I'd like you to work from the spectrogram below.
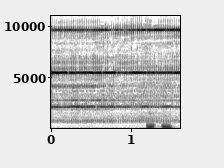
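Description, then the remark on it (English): A shrill, buzzy phone alarm tone rings steadily like an old-fashioned telephone bell, loud, with a couple of brief low voice bursts near the end. “That's the one you should be using for your alarm, by the way. That's the that'll wake you up. Sounds like an old school phone.”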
